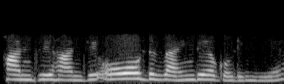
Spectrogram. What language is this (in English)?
Punjabi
